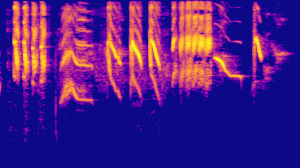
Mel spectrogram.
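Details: Tutoring mix of pied starling, Nias myna and hybrid song: quick clicks lead into looping, warbled whistles, a rapid chattered sequence, then a long clear falling whistle and a soft trailing note.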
